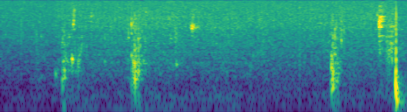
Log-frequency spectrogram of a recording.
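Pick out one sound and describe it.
A man gulps down a drink.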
